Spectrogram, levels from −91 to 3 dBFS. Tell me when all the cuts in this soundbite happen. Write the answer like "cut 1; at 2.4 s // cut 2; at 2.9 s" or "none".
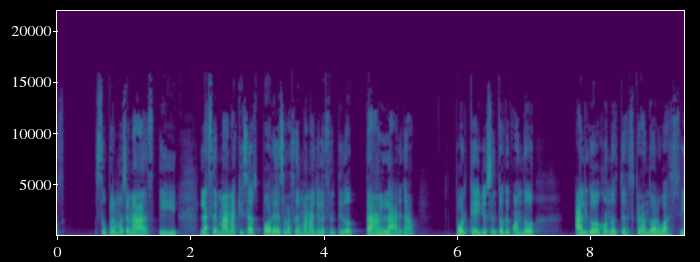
none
